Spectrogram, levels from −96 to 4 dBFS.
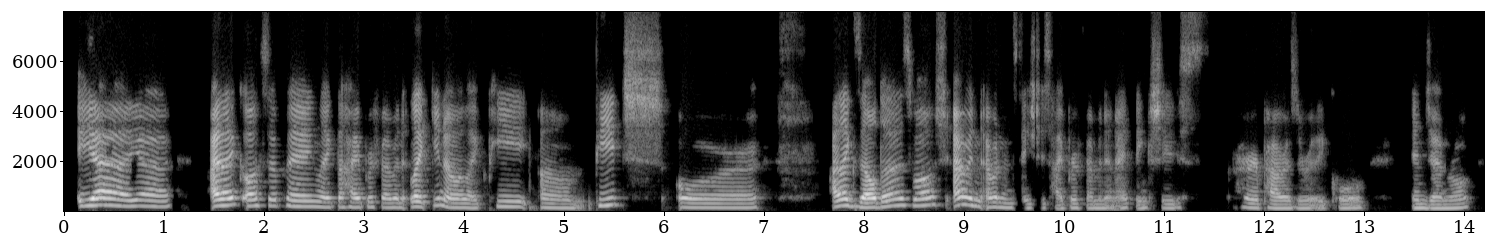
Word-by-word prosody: Yeah, 260 Hz, 0 st, +7 dB
yeah, 230 Hz, -2 st, -1 dB, 0.4 s
I 240 Hz, -, +11 dB
like 270 Hz, +2 st, +6 dB
also 245 Hz, +1 st, +1 dB
playing, 225 Hz, -4 st, 0 dB
like, 190 Hz, -2 st, 0 dB
the 190 Hz, -, -1 dB
hyper 190 Hz, 0 st, -1 dB
feminine 180 Hz, -2 st, -4 dB
like, 210 Hz, +1 st, +3 dB
you 270 Hz, -, -3 dB
know, 175 Hz, -8 st, +1 dB
like 160 Hz, -1 st, -5 dB
Pe 215 Hz, -2 st, -5 dB
um, 160 Hz, -2 st, -6 dB
Peach 410 Hz, -, -3 dB
or 170 Hz, -1 st, -2 dB, 0.7 s
I -, -, +4 dB
like 255 Hz, -2 st, +4 dB
Zelda 190 Hz, +4 st, +6 dB
as 265 Hz, 0 st, -1 dB
well. 265 Hz, +3 st, +1 dB
Sh 295 Hz, -, -10 dB
I 280 Hz, +4 st, +6 dB
wouldn't 265 Hz, -7 st, +1 dB
I 190 Hz, -, +1 dB
wouldn't 180 Hz, -3 st, -3 dB
say 160 Hz, -, -10 dB
she's 160 Hz, 0 st, -11 dB
hyper 150 Hz, +4 st, -8 dB
feminine. 155 Hz, -1 st, -8 dB
I -, -, -6 dB
think 155 Hz, -4 st, -12 dB
she's 175 Hz, -, -8 dB, 0.4 s
her 170 Hz, -4 st, -3 dB
powers 150 Hz, 0 st, -3 dB
are 150 Hz, -, -7 dB
really -, -, -9 dB
cool 80 Hz, +2 st, -8 dB, 0.4 s
in 160 Hz, -1 st, -4 dB
general, 150 Hz, +4 st, -4 dB
190 Hz, 175 wpm, -24 LUFS, 165-245 Hz, 0.7 s, I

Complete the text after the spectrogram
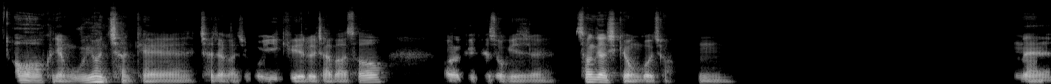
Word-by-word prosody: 어. 90 Hz, -2 st, +3 dB
그냥 75 Hz, -1 st, -2 dB
우연치 110 Hz, +7 st, +4 dB
않게 65 Hz, -2 st, -3 dB
찾아 -, -, -1 dB
가지고 65 Hz, +2 st, -7 dB
이 80 Hz, +1 st, -5 dB
기회를 75 Hz, -2 st, +2 dB
잡아서 105 Hz, -, 0 dB, 0.5 s
어 -, -, -1 dB
이렇게 -, -, -2 dB
계속 70 Hz, -, -3 dB
이제 65 Hz, -2 st, -5 dB, 0.2 s
성장시켜 115 Hz, -3 st, +5 dB
온 70 Hz, +1 st, -2 dB
거죠. -, -, -2 dB, 0.2 s
음. 65 Hz, -4 st, -10 dB, 2.9 s
네. 70 Hz, -1 st, +3 dB
75 Hz, 210 characters per minute, -24 LUFS, 65-90 Hz, 2.9 s, 성장시켜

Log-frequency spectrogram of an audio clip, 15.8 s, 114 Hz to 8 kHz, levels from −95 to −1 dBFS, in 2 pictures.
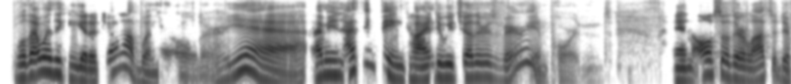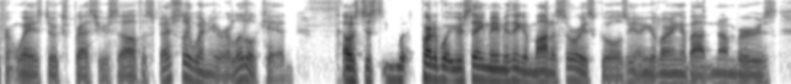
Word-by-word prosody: Well, 160 Hz, +1 st, 0 dB
that 185 Hz, +2 st, +7 dB
way 220 Hz, -1 st, +6 dB
they 200 Hz, -1 st, +2 dB
can 150 Hz, -3 st, -7 dB
get 130 Hz, -3 st, +5 dB
a 120 Hz, -, +3 dB
job 205 Hz, -, -1 dB
when 105 Hz, -2 st, -3 dB
they're 95 Hz, -2 st, -12 dB
older, 90 Hz, +6 st, -12 dB
yeah, 140 Hz, -, +3 dB
I 160 Hz, -, +7 dB
mean, 190 Hz, 0 st, +1 dB
I 220 Hz, -, +7 dB
think 295 Hz, +2 st, -6 dB
being 160 Hz, -10 st, +3 dB
kind 140 Hz, 0 st, +6 dB
to 160 Hz, -1 st, +1 dB
each 160 Hz, 0 st, 0 dB
other 165 Hz, 0 st, +2 dB
is 160 Hz, -2 st, -5 dB
very 280 Hz, -, -4 dB
important -, -, -16 dB, 0.6 s
and 130 Hz, 0 st, +3 dB
also 190 Hz, -1 st, +3 dB
there 150 Hz, -3 st, +2 dB
are -, -, +2 dB
lots 125 Hz, +4 st, +2 dB
of -, -, -9 dB
different 125 Hz, -4 st, -6 dB
ways 100 Hz, -1 st, -4 dB
to -, -, -9 dB
express 90 Hz, -1 st, -8 dB
yourself, 90 Hz, +2 st, -6 dB
especially 130 Hz, -, -6 dB
when 115 Hz, -7 st, -5 dB
you're 90 Hz, -2 st, -10 dB
a 90 Hz, -, -8 dB
little -, -, -3 dB
kid. -, -, -13 dB, 0.5 s
I -, -, +5 dB
was 130 Hz, -2 st, +6 dB
just 130 Hz, 0 st, -5 dB
m 140 Hz, 0 st, -6 dB, 0.2 s
part 155 Hz, -3 st, +8 dB
of 145 Hz, -, -3 dB
what 135 Hz, -4 st, +2 dB
you're 125 Hz, 0 st, 0 dB
saying 140 Hz, +3 st, +2 dB
made 125 Hz, -1 st, +2 dB
me 115 Hz, -, -2 dB
think 125 Hz, -2 st, -1 dB
of 110 Hz, -, -5 dB
Montessori 110 Hz, +2 st, -1 dB
schools, 85 Hz, -2 st, -9 dB
you 115 Hz, -, -8 dB
know, 95 Hz, -, -10 dB
you're 100 Hz, -2 st, -7 dB
learning 100 Hz, -1 st, -4 dB
about 90 Hz, -1 st, -3 dB
numbers. 95 Hz, -1 st, -7 dB
125 Hz, 235 wpm, -25 LUFS, 100-155 Hz, 0.6 s, part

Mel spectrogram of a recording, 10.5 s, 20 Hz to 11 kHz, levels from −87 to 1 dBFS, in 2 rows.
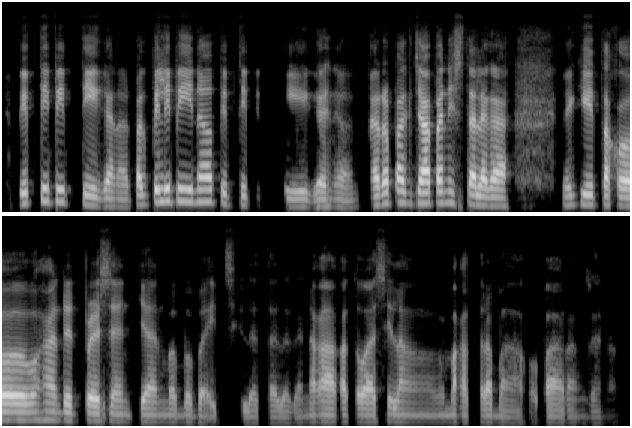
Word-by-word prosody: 50/50 190 Hz, -4 st, -1 dB
gano'n. 115 Hz, -2 st, -3 dB
'Pag 145 Hz, +1 st, 0 dB
Pilipino 190 Hz, 0 st, +3 dB
50/50 140 Hz, -5 st, -9 dB
gano'n. 110 Hz, -1 st, -5 dB
Pero 140 Hz, +4 st, +4 dB
'pag 175 Hz, -1 st, +2 dB
Japanese 175 Hz, 0 st, +6 dB
talaga, 135 Hz, -4 st, +5 dB, 0.4 s
nakikita 145 Hz, +1 st, 0 dB
ko 130 Hz, -1 st, +5 dB
100% 120 Hz, -4 st, -2 dB
'yan, 105 Hz, -1 st, -4 dB
mababait 100 Hz, -1 st, -10 dB
sila 90 Hz, 0 st, -17 dB
talaga. 90 Hz, 0 st, -15 dB
Nakakatuwa 100 Hz, 0 st, -3 dB
silang 100 Hz, -1 st, -11 dB
makatrabaho, 90 Hz, -4 st, -10 dB
parang 90 Hz, -1 st, -9 dB
gan'on. 90 Hz, -1 st, -26 dB
120 Hz, 125 wpm, -24 LUFS, 100-150 Hz, 0.4 s, Japanese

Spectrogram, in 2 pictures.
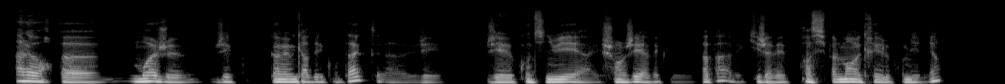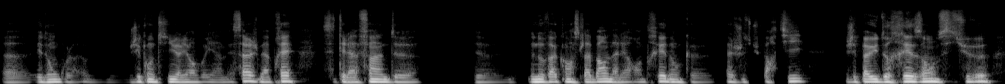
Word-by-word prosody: Alors, 140 Hz, -6 st, +2 dB
hem, 105 Hz, -1 st, -2 dB, 0.3 s
moi, 135 Hz, +1 st, +3 dB
je 105 Hz, -4 st, -4 dB, 0.3 s
j'ai 115 Hz, 0 st, -7 dB, 0.3 s
quand 125 Hz, -, +2 dB
même 120 Hz, 0 st, +4 dB
gardé 115 Hz, -1 st, -3 dB
le 115 Hz, -, -8 dB
contact. 150 Hz, -, -5 dB
Heu, 100 Hz, -5 st, -18 dB
j'ai 100 Hz, -1 st, -15 dB, 0.4 s
j'ai 105 Hz, 0 st, -3 dB
continué 115 Hz, +1 st, 0 dB
à 100 Hz, -2 st, -11 dB
échanger 110 Hz, +3 st, -2 dB
avec 110 Hz, 0 st, -8 dB
le 100 Hz, -1 st, -30 dB
papa 120 Hz, +7 st, -5 dB
avec 120 Hz, -11 st, -13 dB
qui 120 Hz, -, -7 dB
j'avais 105 Hz, -1 st, -5 dB
principalement, 120 Hz, +1 st, +1 dB
heu, -, -, +1 dB
créé 115 Hz, -1 st, -5 dB
le 105 Hz, -, -5 dB
premier 105 Hz, 0 st, -5 dB
lien. 150 Hz, -, -4 dB, 0.7 s
Heu, 95 Hz, +1 st, -11 dB
et 110 Hz, -, -2 dB
donc 115 Hz, +2 st, +3 dB
voilà, 105 Hz, -2 st, -14 dB
bon, 115 Hz, -4 st, -17 dB, 0.3 s
j'ai 105 Hz, +3 st, -3 dB
continué 120 Hz, 0 st, +3 dB
à -, -, 0 dB
lui 110 Hz, -, 0 dB
envoyer 110 Hz, 0 st, -6 dB
un 105 Hz, -, -13 dB
message, 125 Hz, +5 st, +1 dB
mais 120 Hz, -, -1 dB
après 130 Hz, +5 st, +2 dB, 0.2 s
c'était 120 Hz, 0 st, -5 dB
la 105 Hz, -1 st, +1 dB
fin 120 Hz, +3 st, +5 dB
de 105 Hz, -2 st, -1 dB, 0.6 s
de 100 Hz, -, -9 dB, 0.5 s
de 120 Hz, -, +3 dB
nos 120 Hz, 0 st, +9 dB
vacances 120 Hz, -2 st, +1 dB
là-bas, 115 Hz, +2 st, +2 dB
on 130 Hz, -1 st, +6 dB
allait 105 Hz, -1 st, -3 dB
rentrer 115 Hz, +5 st, 0 dB
donc, 115 Hz, -4 st, +1 dB
heu, 100 Hz, 0 st, -15 dB
bah, 115 Hz, -, -3 dB
je 110 Hz, +1 st, -7 dB
suis 105 Hz, -, -15 dB
parti, 140 Hz, -2 st, -1 dB, 0.4 s
j'ai 115 Hz, 0 st, -4 dB
pas 120 Hz, +3 st, +5 dB
eu 125 Hz, -, +9 dB
de 120 Hz, -, +4 dB
raison 130 Hz, +3 st, +7 dB
si 120 Hz, +2 st, -5 dB
tu 125 Hz, -, -2 dB
veux 130 Hz, 0 st, +3 dB
115 Hz, 205 wpm, -22 LUFS, 105-120 Hz, 0.7 s, nos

